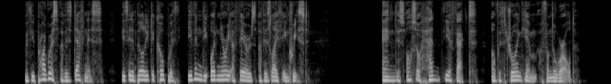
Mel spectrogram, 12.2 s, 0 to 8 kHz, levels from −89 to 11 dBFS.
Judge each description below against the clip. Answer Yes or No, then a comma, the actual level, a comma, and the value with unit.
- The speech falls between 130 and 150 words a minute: Yes, average, 145 wpm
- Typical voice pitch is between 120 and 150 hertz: Yes, medium, 140 Hz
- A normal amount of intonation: Yes, average, 3.4 semitones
